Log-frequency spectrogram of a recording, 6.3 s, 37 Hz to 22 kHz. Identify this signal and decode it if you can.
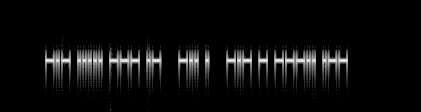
Morse code, heard as a keyed tone, about 32 wpm, 700 Hz. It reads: K5OA DE KT8W
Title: USA Callsign DE Callsign - 4 Characters - 30wpm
